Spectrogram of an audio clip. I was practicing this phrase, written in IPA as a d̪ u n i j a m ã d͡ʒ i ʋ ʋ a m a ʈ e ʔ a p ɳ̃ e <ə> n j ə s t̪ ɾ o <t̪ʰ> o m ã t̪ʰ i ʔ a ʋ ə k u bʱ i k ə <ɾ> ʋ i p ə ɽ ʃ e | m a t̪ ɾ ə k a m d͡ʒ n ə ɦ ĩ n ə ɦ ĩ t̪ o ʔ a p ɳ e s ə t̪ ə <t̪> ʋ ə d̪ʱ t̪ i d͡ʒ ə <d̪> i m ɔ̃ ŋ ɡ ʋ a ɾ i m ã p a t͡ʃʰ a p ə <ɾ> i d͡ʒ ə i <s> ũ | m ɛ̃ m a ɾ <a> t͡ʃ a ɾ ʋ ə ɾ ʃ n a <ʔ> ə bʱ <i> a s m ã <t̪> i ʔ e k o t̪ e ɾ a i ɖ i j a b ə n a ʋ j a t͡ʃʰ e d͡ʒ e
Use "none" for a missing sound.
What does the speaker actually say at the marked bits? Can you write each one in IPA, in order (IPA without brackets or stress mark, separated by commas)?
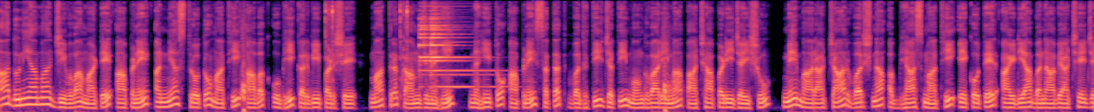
ə, t̪, ɾ, t̪, t̪, ɽ, ʃ, a, ʔ, j, t̪ʰ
